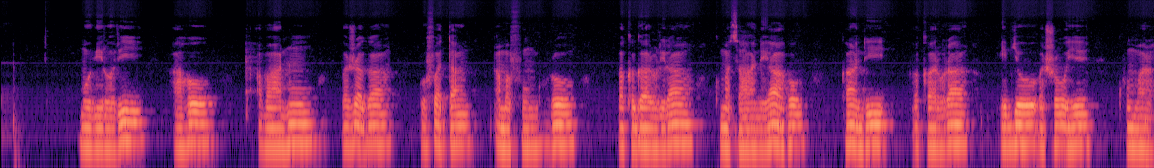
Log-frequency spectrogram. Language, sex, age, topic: Kinyarwanda, male, 50+, government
